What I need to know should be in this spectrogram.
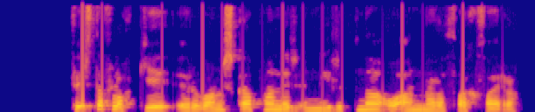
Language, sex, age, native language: Icelandic, female, 30-39, Icelandic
